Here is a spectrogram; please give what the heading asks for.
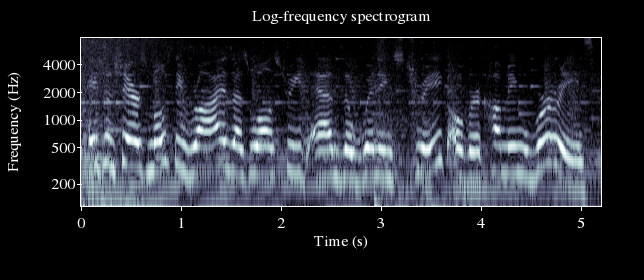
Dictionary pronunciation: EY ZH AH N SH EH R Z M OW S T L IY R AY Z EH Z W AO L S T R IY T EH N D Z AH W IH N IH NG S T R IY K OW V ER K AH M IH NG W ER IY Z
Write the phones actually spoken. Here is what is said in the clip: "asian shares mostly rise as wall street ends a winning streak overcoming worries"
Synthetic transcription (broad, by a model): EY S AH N SH EH R Z M OW S T L IY R AY Z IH Z W AO L S T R IY T EH N D Z AH W IH N IH NG S T R IY K OW V ER K AH M IH NG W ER IY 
